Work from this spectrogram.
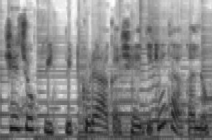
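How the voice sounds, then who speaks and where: Fast-paced woman narrating a story. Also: mid-range voice, big pitch swings, music in the background.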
